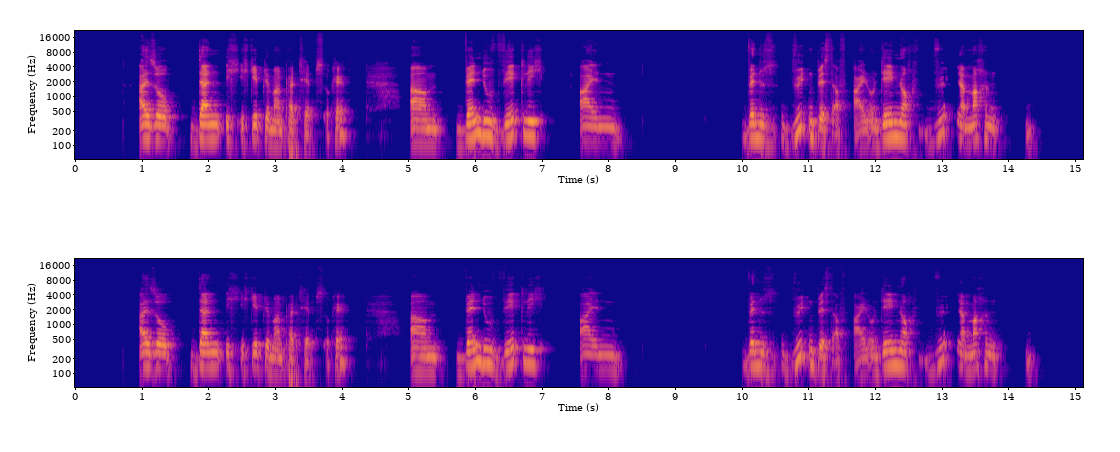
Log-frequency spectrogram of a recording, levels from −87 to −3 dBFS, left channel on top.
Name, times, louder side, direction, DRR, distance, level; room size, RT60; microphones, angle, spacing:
voice 1, 1.0-1.5 1.7-4.1 4.5-4.7 5.0-5.5 5.7-7.0 7.6-8.2 10.0-12.5 12.9-13.8 14.3-14.4, left 3 dB, 50° left, 0.8 m, -33 dB
13.5 x 10.0 x 2.3 m
head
